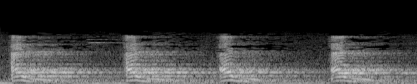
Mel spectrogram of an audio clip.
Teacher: إذن هي انحباس النفس يسمى جهر، جهر. الحرف مجهور لأن انحبس النفس عنده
